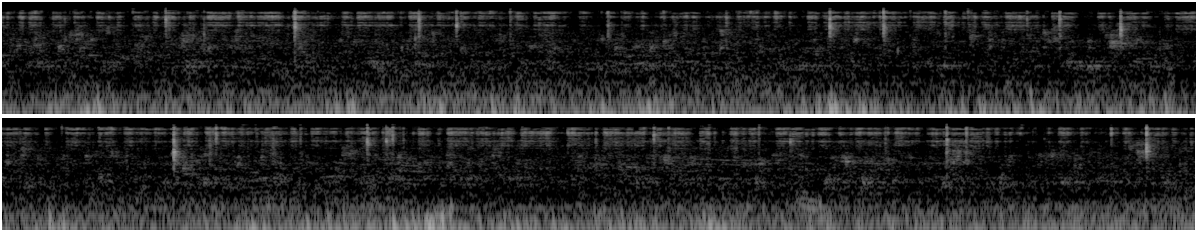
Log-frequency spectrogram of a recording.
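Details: Low, steady rumbling background noise with faint scattered clicks, and no animal voice. The sound stays muffled and even throughout.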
